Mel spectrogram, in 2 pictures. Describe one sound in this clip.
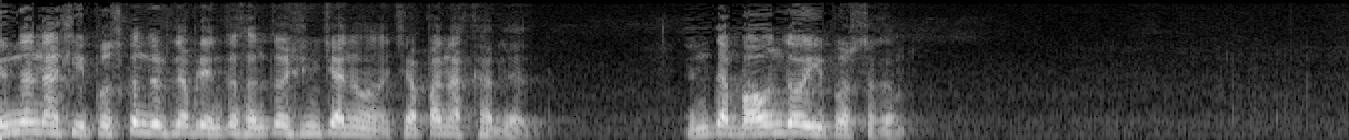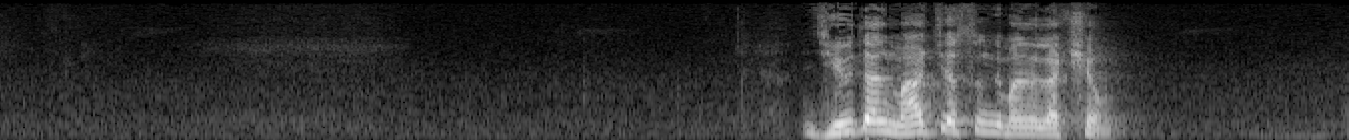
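An elderly man speaks calmly and close by, with long pauses.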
